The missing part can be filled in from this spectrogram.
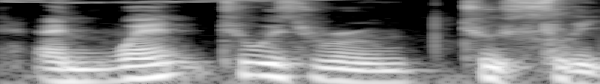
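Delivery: ordinary delivery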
